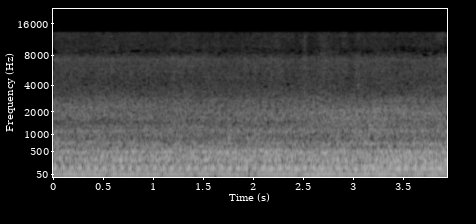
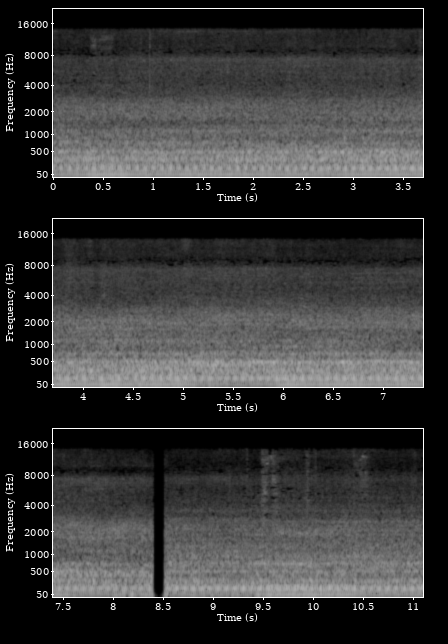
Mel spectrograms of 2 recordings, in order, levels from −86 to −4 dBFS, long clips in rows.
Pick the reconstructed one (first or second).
first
